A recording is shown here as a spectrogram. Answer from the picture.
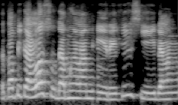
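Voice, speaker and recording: A raised, projected voice with a bright, sharp tone moves through very wide pitch swings. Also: man. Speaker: webinar speaker on textbook writing. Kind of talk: webinar Q&A answer. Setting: online webinar. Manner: fast.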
